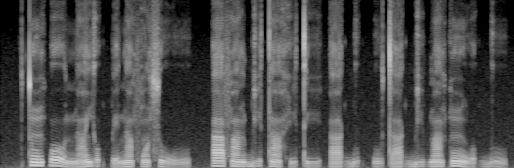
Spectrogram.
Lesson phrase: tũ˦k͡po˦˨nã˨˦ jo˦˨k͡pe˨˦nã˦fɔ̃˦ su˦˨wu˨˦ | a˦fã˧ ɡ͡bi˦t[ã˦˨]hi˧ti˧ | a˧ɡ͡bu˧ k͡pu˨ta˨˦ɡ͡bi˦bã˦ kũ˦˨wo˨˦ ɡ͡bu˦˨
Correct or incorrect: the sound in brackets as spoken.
correct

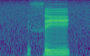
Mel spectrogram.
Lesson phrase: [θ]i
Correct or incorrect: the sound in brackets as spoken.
correct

